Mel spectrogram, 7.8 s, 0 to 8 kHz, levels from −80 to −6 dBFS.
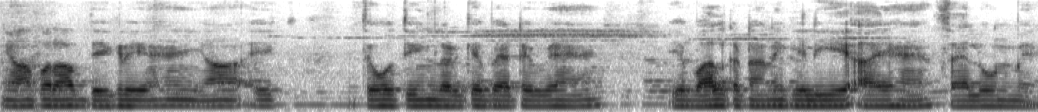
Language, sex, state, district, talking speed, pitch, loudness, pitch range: Hindi, male, Haryana, Rohtak, 175 wpm, 115 Hz, -20 LUFS, 110-115 Hz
